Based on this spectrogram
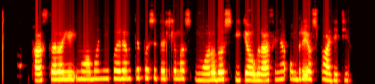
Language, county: Lithuanian, Alytus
